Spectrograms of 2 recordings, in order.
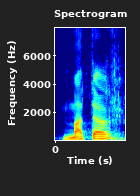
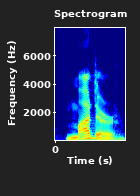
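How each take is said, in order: First: It is said in the speaker's own accent. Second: It is said in an American accent.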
